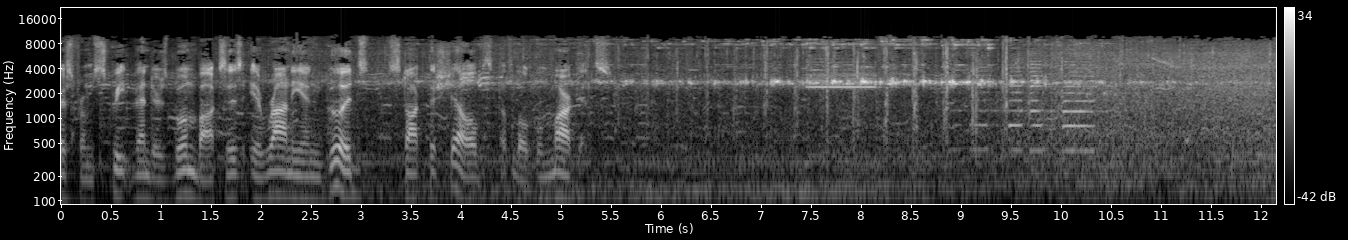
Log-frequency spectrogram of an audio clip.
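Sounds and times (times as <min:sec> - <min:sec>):
speech: 0:00.0 - 0:05.6
constant hum of traffic: 0:00.0 - 0:12.1
car horns tooting: 0:02.0 - 0:11.2
horse cart hooves clip-clopping on a busy street in Herat Afghanistan: 0:02.7 - 0:11.2.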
